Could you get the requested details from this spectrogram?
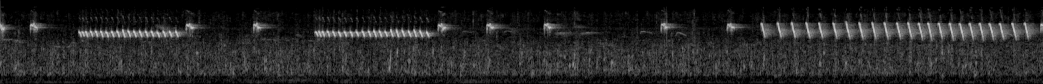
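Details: Konin, the crimson sunbird, in a training recording of copied prinia phrases: two short high buzzy trills with sharp chips, scattered notes, then a long, fast, pulsing rattle-like trill lasting about three seconds.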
